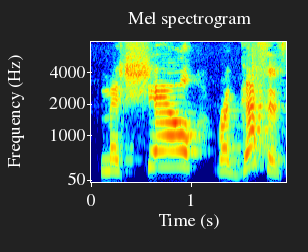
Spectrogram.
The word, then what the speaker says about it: Michele Ragussis: This week, we are talking to Chef Michele Ragussis.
